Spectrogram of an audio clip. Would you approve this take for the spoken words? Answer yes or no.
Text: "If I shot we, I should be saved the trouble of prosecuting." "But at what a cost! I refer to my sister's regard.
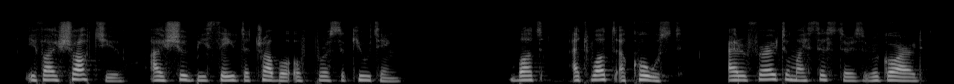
no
